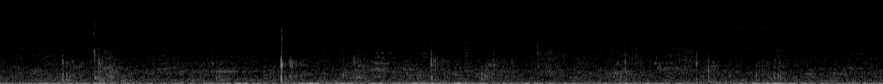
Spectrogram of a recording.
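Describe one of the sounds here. A tennis ball bounces on a clay court.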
